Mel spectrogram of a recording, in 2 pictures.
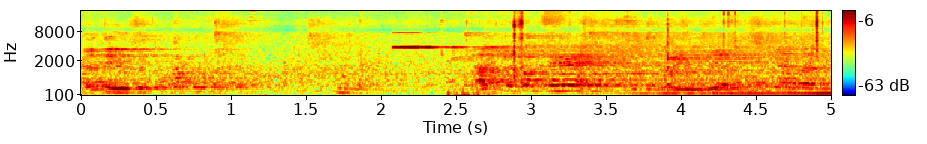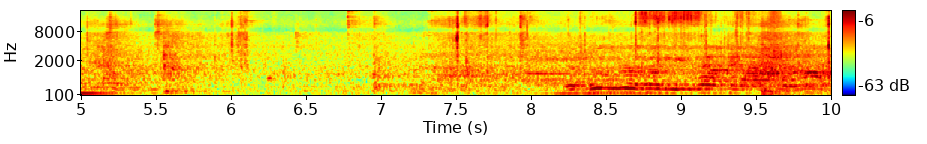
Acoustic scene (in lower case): subway station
